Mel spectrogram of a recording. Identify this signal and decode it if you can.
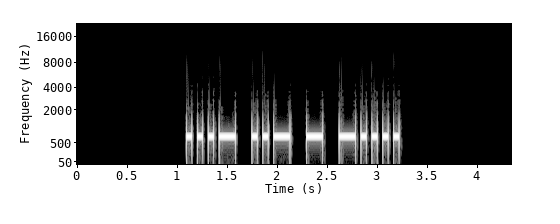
Morse code, heard as a keyed tone, about 22 wpm, 700 Hz. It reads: VUT6
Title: All Cut Numbers - 4-Digit 22wpm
